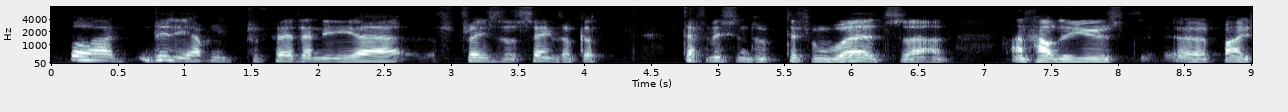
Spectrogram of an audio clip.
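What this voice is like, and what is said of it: Scouse Liverpool accent. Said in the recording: “your Scouse accent”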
